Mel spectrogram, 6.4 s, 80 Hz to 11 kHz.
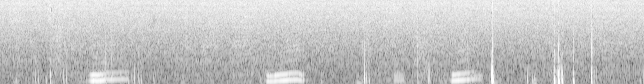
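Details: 12-week-old English bulldog puppy, groggy after a long day, snoring in sleep: short tonal snores about every two seconds with faint snuffles between them.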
